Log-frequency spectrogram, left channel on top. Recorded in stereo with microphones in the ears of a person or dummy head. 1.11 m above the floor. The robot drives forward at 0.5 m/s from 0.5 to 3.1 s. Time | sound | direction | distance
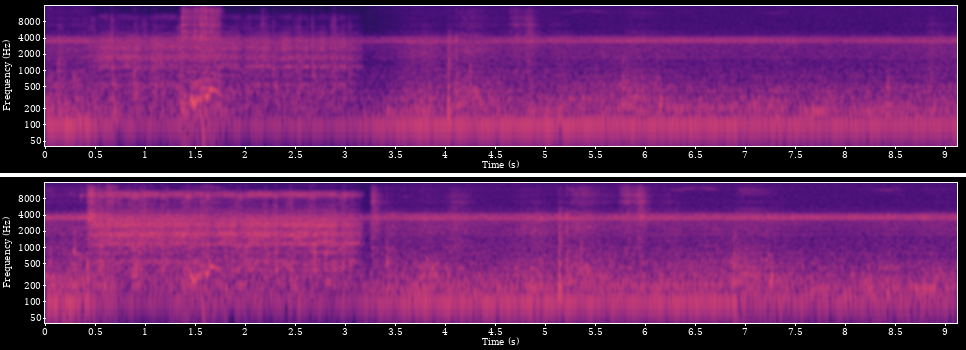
1.2 | a zipper | 45° left (ahead or behind) | 0.6 m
